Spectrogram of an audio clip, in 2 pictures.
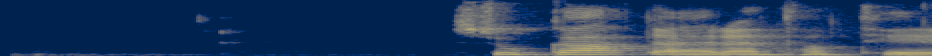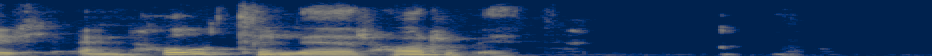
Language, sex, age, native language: Icelandic, female, 50-59, Icelandic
